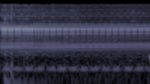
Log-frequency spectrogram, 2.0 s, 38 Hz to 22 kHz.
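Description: Steady electronic buzzing drone with a fast, even pulsing, a bright mid-high tone over a low hum: the audio signal of an NFA1000 field meter sensing the mains electric field around a power strip.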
